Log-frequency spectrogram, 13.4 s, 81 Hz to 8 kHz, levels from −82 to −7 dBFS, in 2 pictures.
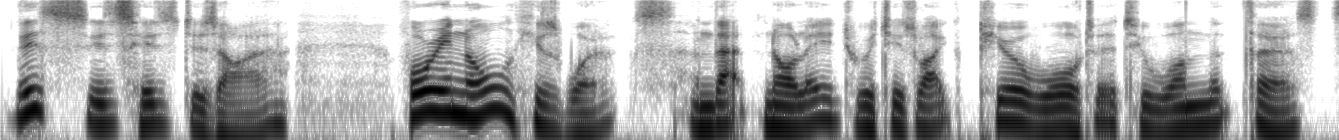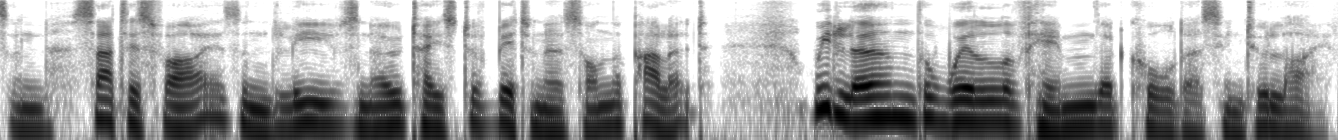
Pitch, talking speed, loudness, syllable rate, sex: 130 Hz, 195 wpm, -18 LUFS, 4.9 syllables/s, male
